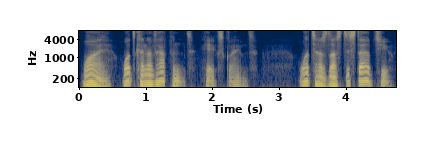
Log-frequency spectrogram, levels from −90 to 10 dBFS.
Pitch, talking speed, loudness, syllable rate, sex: 110 Hz, 150 wpm, -19 LUFS, 4.8 syllables/s, male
